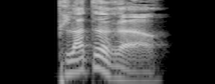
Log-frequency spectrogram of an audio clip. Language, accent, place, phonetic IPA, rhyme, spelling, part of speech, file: German, Germany, Berlin, [ˈplatəʁɐ], -atəʁɐ, platterer, adjective, De-platterer.ogg
- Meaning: inflection of platt: 1. strong/mixed nominative masculine singular comparative degree 2. strong genitive/dative feminine singular comparative degree 3. strong genitive plural comparative degree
